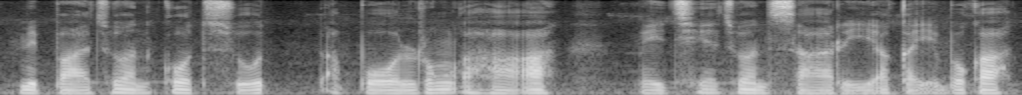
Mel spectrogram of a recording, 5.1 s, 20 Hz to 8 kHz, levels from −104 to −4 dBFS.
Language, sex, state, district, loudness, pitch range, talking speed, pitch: Mizo, male, Mizoram, Aizawl, -21 LUFS, 95-105 Hz, 200 wpm, 100 Hz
